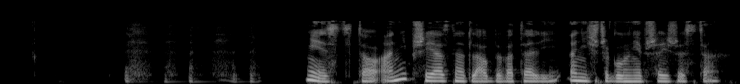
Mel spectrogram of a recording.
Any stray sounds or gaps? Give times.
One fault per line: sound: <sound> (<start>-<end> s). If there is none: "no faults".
sound: laugh (1.1-2.6 s)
